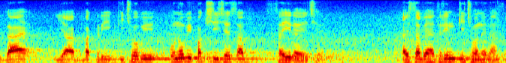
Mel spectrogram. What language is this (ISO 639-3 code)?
mai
